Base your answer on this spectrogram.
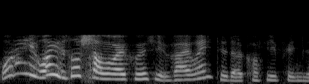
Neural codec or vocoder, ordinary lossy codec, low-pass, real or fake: codec, 16 kHz, 0.8 kbps, ZipCodec; AAC, 16 kbps; 7.2 kHz; fake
